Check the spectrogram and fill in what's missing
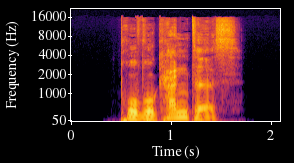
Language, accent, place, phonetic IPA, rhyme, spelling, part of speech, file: German, Germany, Berlin, [pʁovoˈkantəs], -antəs, provokantes, adjective, De-provokantes.ogg
- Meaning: strong/mixed nominative/accusative neuter singular of provokant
